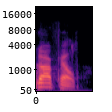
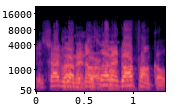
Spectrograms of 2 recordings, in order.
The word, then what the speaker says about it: Garfunkel: Simon and Garfield. Simon Garfunkel. Yes. Garfunkel.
